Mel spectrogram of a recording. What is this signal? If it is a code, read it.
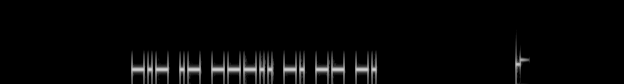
Morse code, heard as a keyed tone, about 30 wpm, 700 Hz. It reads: KA8NMN
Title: USA Call Signs Repeated 3x 30wpm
